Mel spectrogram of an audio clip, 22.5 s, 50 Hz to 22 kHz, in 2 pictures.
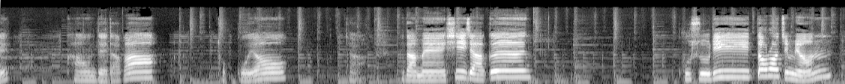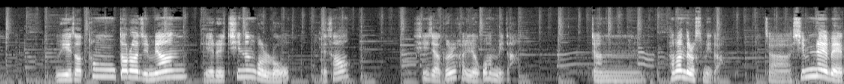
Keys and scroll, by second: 1.4 super+a.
